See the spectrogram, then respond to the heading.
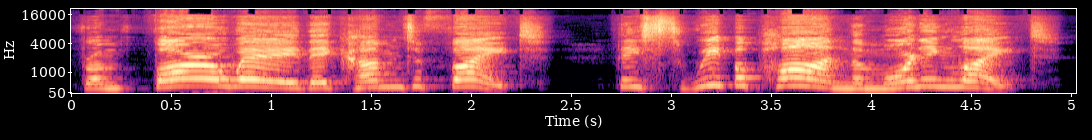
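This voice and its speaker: Stern female cleric, played by an actress, high bright voice, slow solemn declamation for dystopian audio drama. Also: exaggerated voice. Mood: fervent, foreboding.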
